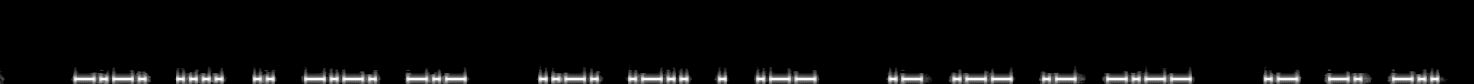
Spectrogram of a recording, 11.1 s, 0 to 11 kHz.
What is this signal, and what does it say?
Morse code, heard as a keyed tone, about 25 wpm, spaced as for 20 wpm, 700 Hz. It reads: CHICK FLEW AWAY AND
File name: Pinocchio / Pinocchio ch7 15 25 ik1hge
